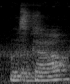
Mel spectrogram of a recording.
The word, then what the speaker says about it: Lascaux: How do you pronounce that? Lascaux, Okay.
